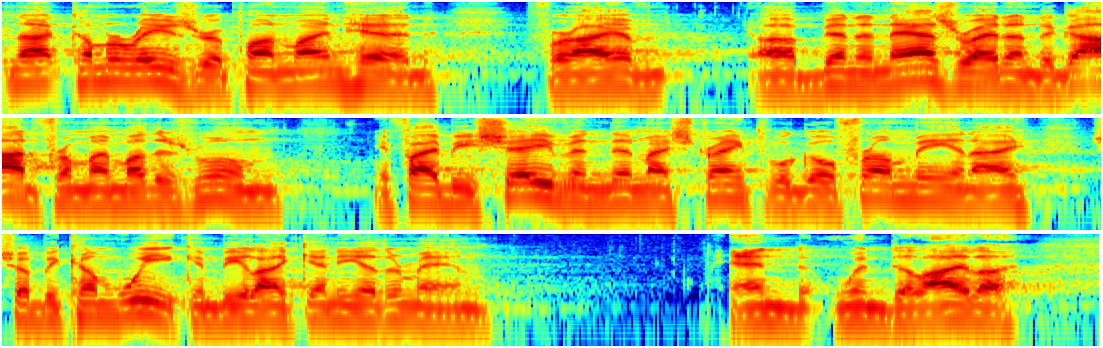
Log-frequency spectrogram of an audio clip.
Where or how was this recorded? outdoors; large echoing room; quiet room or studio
large echoing room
